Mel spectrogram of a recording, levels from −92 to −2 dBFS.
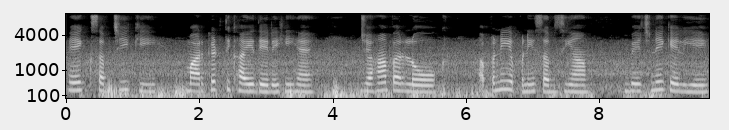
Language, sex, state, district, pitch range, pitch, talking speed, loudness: Hindi, female, Chandigarh, Chandigarh, 200-235 Hz, 215 Hz, 105 wpm, -19 LUFS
